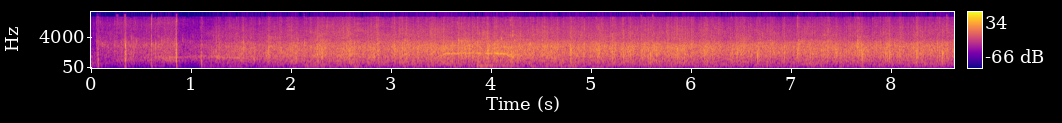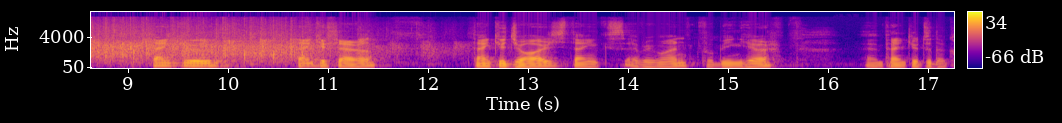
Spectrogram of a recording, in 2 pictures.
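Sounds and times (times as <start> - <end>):
audience applause at a Commonwealth Club event welcoming author Deepak Chopra: 0.0 - 12.6
speech: 9.2 - 10.1, 10.7 - 11.6, 12.5 - 15.6, 16.4 - 17.2.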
